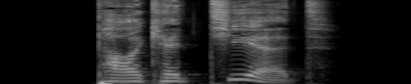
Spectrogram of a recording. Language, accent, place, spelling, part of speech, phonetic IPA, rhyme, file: German, Germany, Berlin, parkettiert, verb, [paʁkɛˈtiːɐ̯t], -iːɐ̯t, De-parkettiert.ogg
- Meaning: 1. past participle of parkettieren 2. inflection of parkettieren: third-person singular present 3. inflection of parkettieren: second-person plural present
